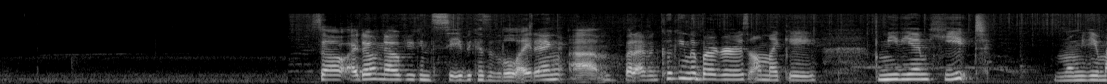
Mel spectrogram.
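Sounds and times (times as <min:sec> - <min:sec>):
patties sizzling in frying pan: 0:02.9 - 0:11.0.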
